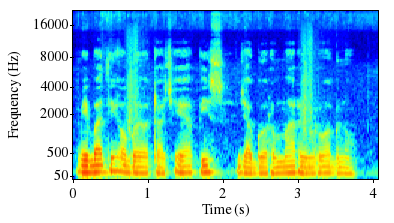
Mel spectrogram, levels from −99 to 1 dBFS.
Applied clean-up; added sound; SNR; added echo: none; Whoosh, swoosh, swish; 18 dB; none.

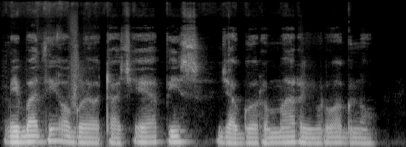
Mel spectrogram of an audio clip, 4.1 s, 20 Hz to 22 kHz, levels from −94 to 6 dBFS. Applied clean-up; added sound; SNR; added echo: neural mask model DeepFilterNet 3.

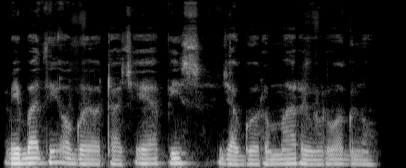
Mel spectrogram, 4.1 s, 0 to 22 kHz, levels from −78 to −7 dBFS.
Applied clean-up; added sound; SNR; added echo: neural mask model Resemble Enhance denoiser.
